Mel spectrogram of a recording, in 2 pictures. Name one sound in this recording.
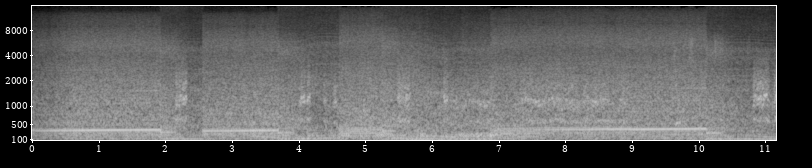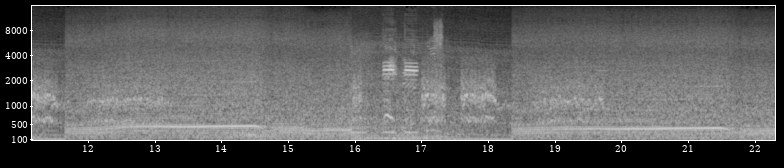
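A car engine revs hard and steadily.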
